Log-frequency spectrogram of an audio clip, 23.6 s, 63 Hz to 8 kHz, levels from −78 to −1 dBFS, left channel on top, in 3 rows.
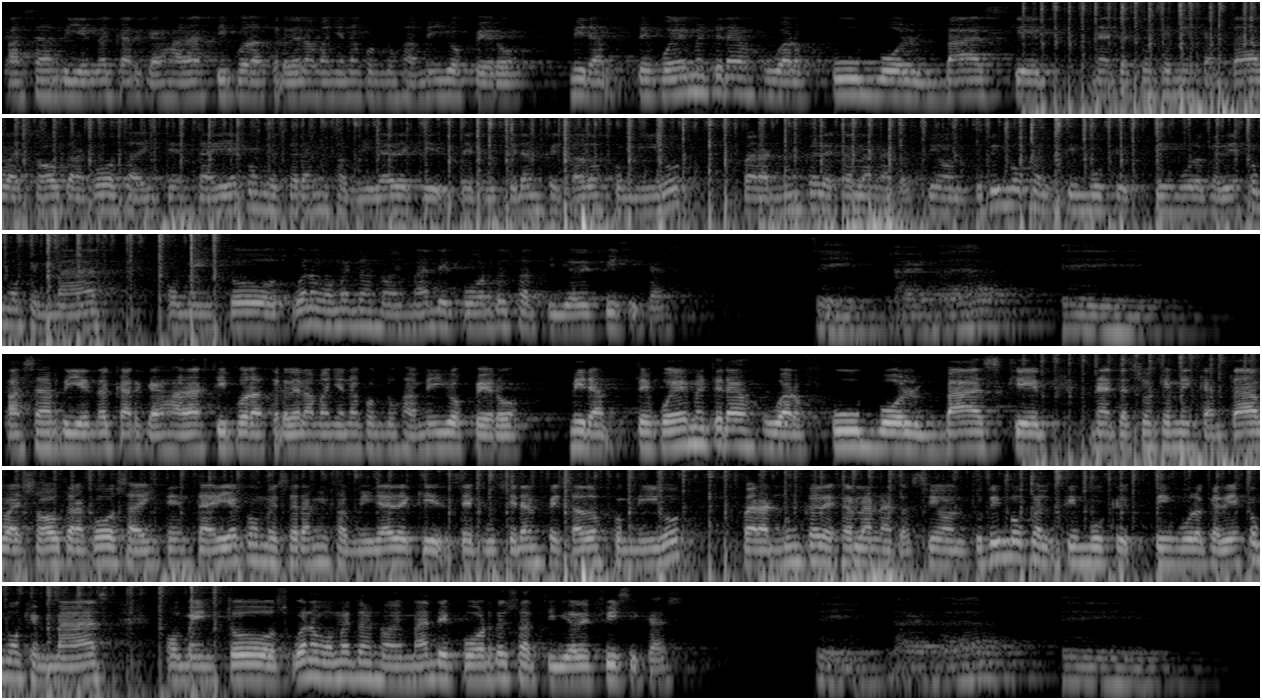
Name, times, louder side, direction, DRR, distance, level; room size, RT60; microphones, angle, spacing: voice 1, 0.0-3.2 3.5-12.2 12.5-20.0, right 6 dB, 55° right, 9 dB, 0.3 m, -37 dB
sound 1, 6.4-17.1, left 4 dB, 25° left, 0.4 m, -39 dB
voice 2, 20.8-22.0 22.3-22.9, left 1 dB, 40° left, -1 dB, 4.0 m, -47 dB
14.5 x 5.8 x 6.9 m, 1.0 s
head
